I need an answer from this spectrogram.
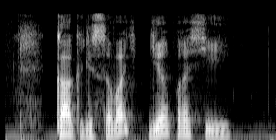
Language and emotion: Russian, positive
